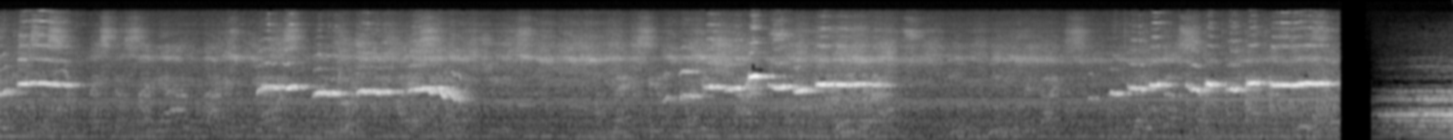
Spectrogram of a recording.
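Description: Pet cockatiel whistling a tune in four short melodic phrases, the pitch stepping and wavering up and down. It stops abruptly near the end, and soft music starts.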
